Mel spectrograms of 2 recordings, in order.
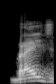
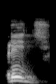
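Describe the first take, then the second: First: "ब्राइज" with a long eye vowel; wrong long-I reading. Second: "ब्रिज" with a short i, pitched lower; correct short I. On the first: Teacher rules out the misreading, "ब्राइज" with eye. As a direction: say "ब्राइज", eye in place of short i. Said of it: "ब्राइज नहीं". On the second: Teacher answers for students, "ब्रिज" with short i. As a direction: say "ब्रिज" short, no eye vowel. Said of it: "इसको क्या बोलेंगे". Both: Shown as a demonstration.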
